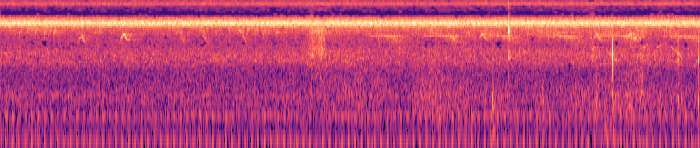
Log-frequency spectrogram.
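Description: Near silence, with a faint steady high-pitched insect drone.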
